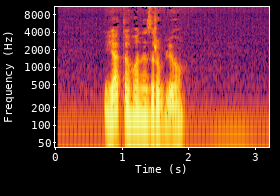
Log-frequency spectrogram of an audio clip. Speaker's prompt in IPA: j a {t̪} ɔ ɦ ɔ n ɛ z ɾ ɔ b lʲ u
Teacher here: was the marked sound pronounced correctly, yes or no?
yes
